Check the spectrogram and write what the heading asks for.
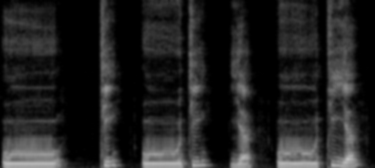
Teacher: So the only thing that was stretched for me was the u, and the ti and the ya was quick.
